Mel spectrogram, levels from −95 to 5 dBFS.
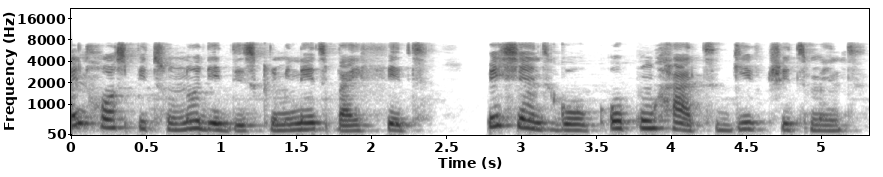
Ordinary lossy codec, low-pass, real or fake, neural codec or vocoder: none; 7.2 kHz; real; none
